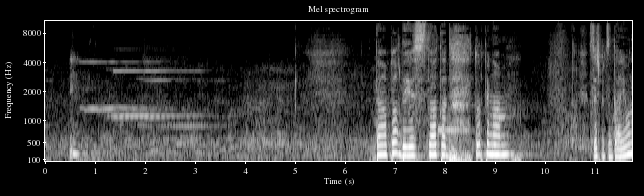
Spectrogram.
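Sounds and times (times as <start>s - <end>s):
murmur of room noise and movement in parliament: 0.0s - 11.7s
electric bell ringing at a sitting of parliament: 0.5s - 4.0s
speech: 6.6s - 9.5s, 11.0s - 11.7s.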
